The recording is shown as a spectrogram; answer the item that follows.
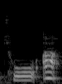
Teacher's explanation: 우리는 얘를 조흐아 라고 읽지 않고 조아 라고 히읗을 빼고 발음을 한다는 겁니다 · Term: 히읗 탈락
